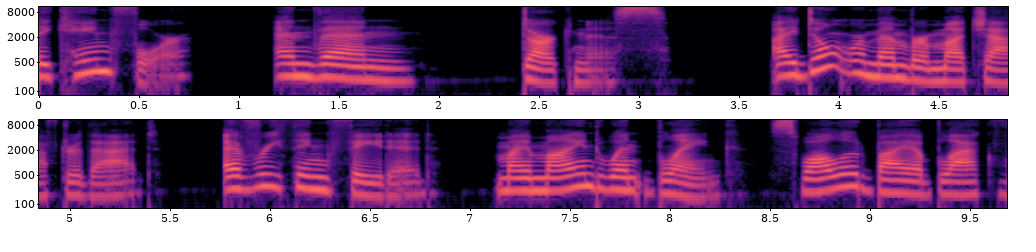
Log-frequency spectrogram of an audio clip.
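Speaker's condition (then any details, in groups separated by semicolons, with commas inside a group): No condition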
